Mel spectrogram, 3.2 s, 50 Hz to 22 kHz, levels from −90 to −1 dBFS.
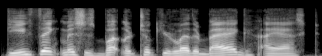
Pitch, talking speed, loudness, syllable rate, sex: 140 Hz, 205 wpm, -18 LUFS, 4.6 syllables/s, male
